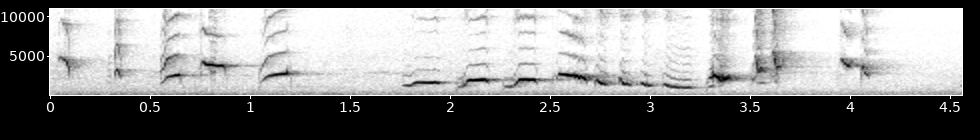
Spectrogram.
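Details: Young Medan white-rumped shama with a leg band, still in immature plumage, singing with a carrying voice: high piping notes, then a rising and falling run of liquid whistles and a bright chattering finish.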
